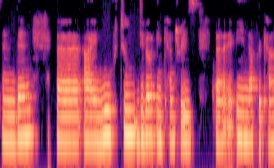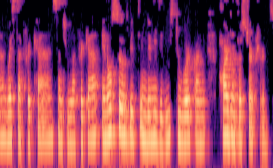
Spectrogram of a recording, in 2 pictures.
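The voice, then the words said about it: French accent in English. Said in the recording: “as you can guess from my accent, I'm very French.”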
